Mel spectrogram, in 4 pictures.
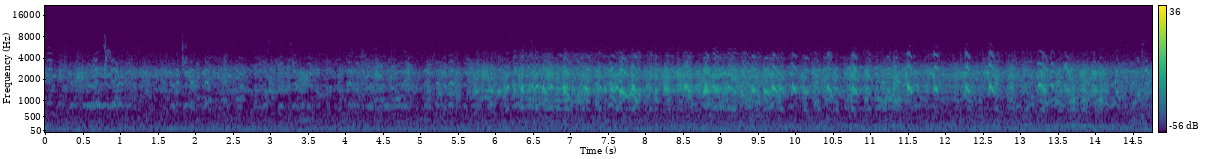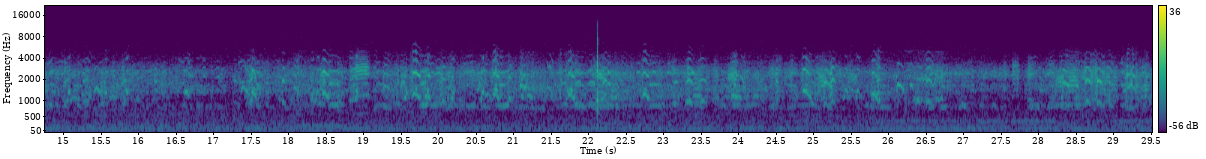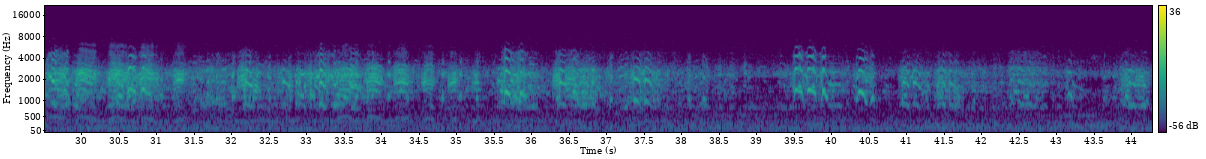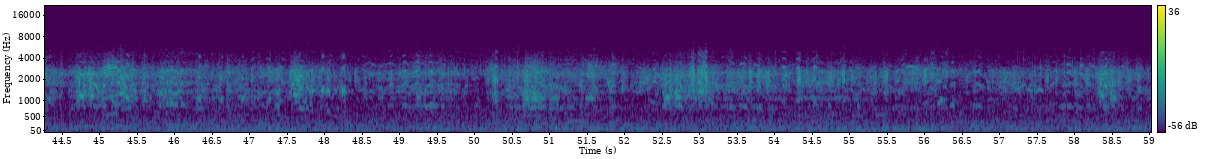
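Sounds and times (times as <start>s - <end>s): flock of geese honking: 0.0s - 59.0s.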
